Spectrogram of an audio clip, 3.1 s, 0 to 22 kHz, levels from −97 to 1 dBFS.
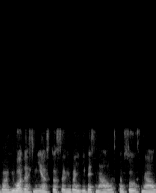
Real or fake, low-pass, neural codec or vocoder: fake; 7.2 kHz; codec, 16 kHz, 8 kbps, FunCodec, trained on Chinese and English, 25 frames a second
